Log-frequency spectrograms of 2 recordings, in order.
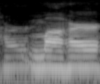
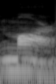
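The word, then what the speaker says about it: Maher: at Brett mayor ma ma her although PlayStation 3 will pronounce it Mar on NCAA football 2012 instead of ma her at least a good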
